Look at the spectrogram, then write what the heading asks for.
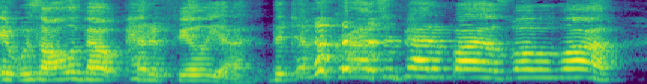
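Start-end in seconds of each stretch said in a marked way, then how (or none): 1.8-4.1 put-on, high-pitched, dismissive yelling of blah blah. Retelling what a protester would yell across: imitating a protester yelling. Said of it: "would yell stuff across to us".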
